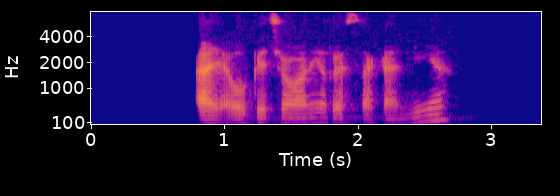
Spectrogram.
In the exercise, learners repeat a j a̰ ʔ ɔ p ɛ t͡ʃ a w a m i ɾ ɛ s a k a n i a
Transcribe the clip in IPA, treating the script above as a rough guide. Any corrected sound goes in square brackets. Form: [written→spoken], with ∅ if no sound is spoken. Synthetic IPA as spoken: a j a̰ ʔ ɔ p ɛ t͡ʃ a w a [m→n] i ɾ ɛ s a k a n i a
